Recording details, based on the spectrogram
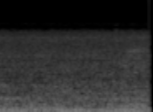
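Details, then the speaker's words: Vibrating air cooler fan after balancing the blade with a small weight (an extra half-gram weight had caused noise and was removed): smooth, steady low hum with no wobble or rhythmic thumping; blade balanced, running normally with no vibration. "अब देखिए बिल्कुल स्मूथ चल रही है, अब इसमें कोई वाइब्रेशन नहीं है।"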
